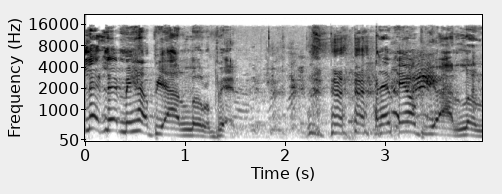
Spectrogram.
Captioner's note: laughing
